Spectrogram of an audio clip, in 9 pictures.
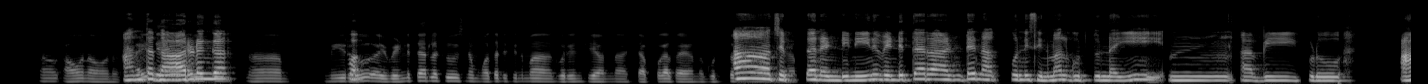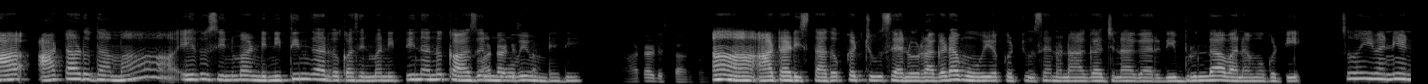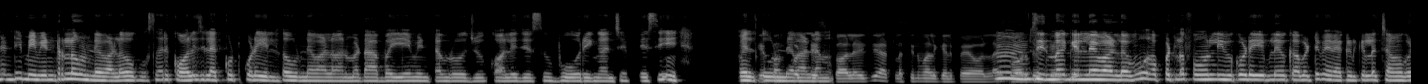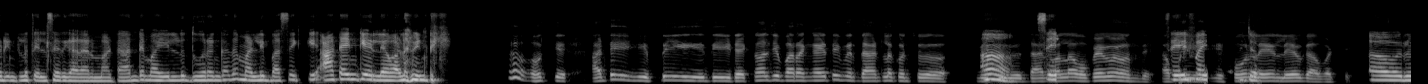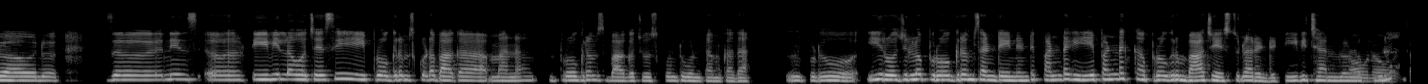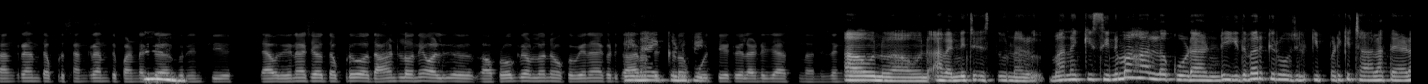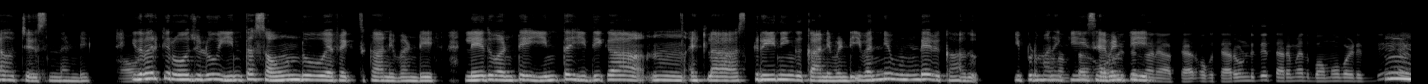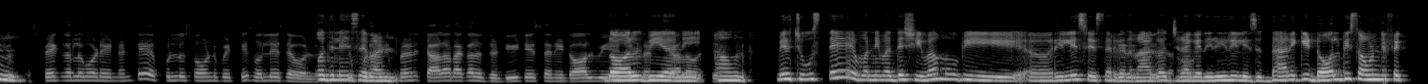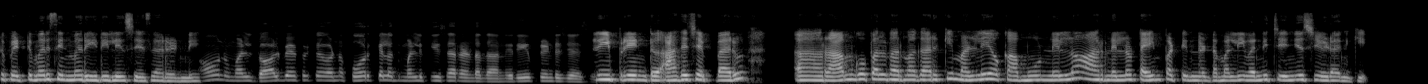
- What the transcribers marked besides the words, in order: tapping; in English: "మూవీ"; in English: "మూవీ"; in English: "సో"; in English: "ఇంటర్‌లో"; in English: "బోరింగ్"; chuckle; in English: "టెక్నాలజీ"; in English: "సేఫ్"; in English: "సేఫ్"; in English: "సో"; in English: "ప్రోగ్రామ్స్"; in English: "ప్రోగ్రామ్స్"; in English: "ప్రోగ్రామ్స్"; in English: "ప్రోగ్రామ్"; in English: "ప్రోగ్రాంలోనే"; in English: "సౌండ్ ఎఫెక్ట్స్"; in English: "స్క్రీనింగ్"; in English: "సెవెంటీ"; in English: "ఫుల్ సౌండ్"; in English: "డిటిఎస్"; in English: "డాల్బీ"; in English: "డాల్బీ"; in English: "మూవీ"; in English: "రిలీస్"; in English: "రిలీజ్"; "గారిది" said as "గది"; in English: "రీ రిలీస్"; in English: "డాల్బీ సౌండ్ ఎఫెక్ట్"; in English: "రీ రిలీస్"; in English: "డాల్బీ ఏఫెక్ట్"; in English: "ఫోర్ కెలో"; in English: "రీప్రింట్"; in English: "రీప్రింట్"; in English: "టైం"; in English: "చేంజెస్"
- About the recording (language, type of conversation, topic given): Telugu, podcast, బిగ్ స్క్రీన్ vs చిన్న స్క్రీన్ అనుభవం గురించి నీ అభిప్రాయం ఏమిటి?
